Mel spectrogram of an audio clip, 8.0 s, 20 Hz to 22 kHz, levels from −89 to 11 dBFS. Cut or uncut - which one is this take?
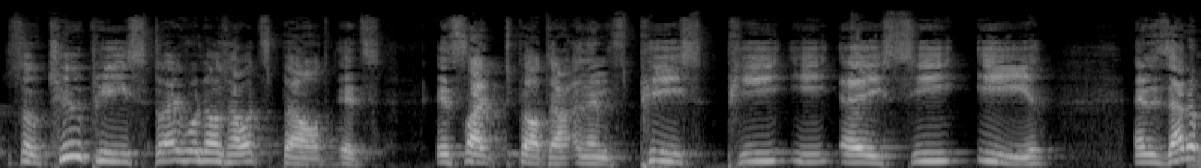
cut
